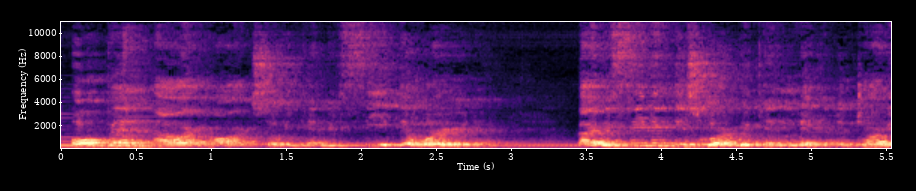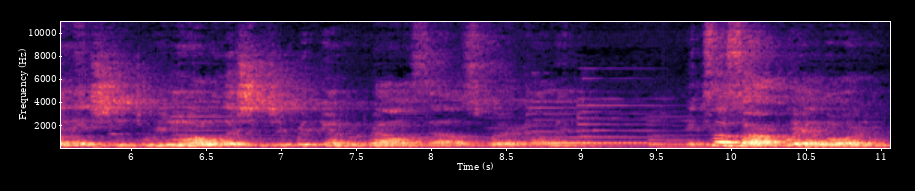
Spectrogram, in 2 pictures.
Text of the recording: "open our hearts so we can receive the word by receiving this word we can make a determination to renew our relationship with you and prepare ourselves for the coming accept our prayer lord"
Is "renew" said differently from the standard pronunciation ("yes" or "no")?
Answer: no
